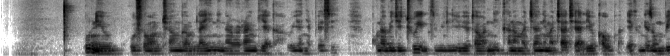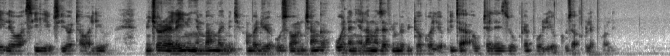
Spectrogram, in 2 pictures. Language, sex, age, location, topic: Swahili, male, 25-35, Mombasa, government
